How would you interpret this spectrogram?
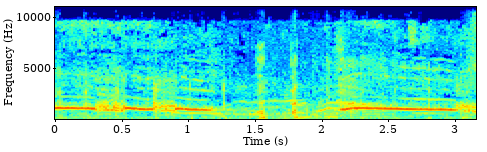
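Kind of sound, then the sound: human body sound, person screaming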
